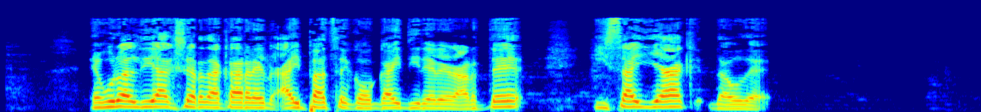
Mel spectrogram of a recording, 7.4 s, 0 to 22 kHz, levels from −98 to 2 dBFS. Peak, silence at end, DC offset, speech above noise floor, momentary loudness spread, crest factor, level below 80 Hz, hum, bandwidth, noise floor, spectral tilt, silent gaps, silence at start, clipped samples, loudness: -8 dBFS; 1.6 s; under 0.1%; 65 dB; 10 LU; 18 dB; -50 dBFS; none; 11.5 kHz; -90 dBFS; -6 dB/octave; none; 0.7 s; under 0.1%; -25 LUFS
